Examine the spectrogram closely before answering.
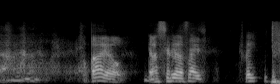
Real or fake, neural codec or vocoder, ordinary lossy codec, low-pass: fake; codec, 16 kHz, 1 kbps, FreqCodec, smaller model; none; none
